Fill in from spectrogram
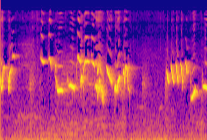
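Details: White-rumped shama song played to rouse a lazy shama into emotional, fighting singing; rapid varied chirping and rattling phrases, some descending, in a steady stream with brief pauses.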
